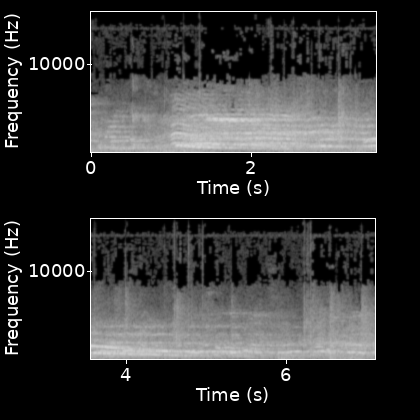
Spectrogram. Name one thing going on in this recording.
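Young women shout and cheer together.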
